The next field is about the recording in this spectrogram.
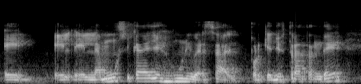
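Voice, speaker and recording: A man's voice: mid-range voice, a little fast, highs cut off, slight background noise. Man explaining like a teacher. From Venezuela. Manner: earnest, teacherly, many fillers. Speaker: journalist and university teacher. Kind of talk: explanatory interview answers.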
